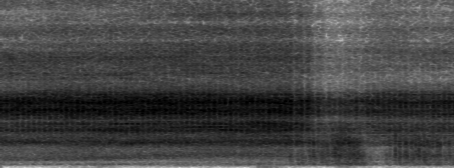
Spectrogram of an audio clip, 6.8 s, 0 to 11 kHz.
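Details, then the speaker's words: 2017 UAZ Patriot, cold engine held at steady revs via scanner: faint, fairly regular tapping about four per second following crankshaft speed, heard clearly from the top, possibly from below; owner says it appears under load. Source unconfirmed. "возможно снизу ну блин он сверху тут хорошо слышен именно с частотой вращения коленчатого вала"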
